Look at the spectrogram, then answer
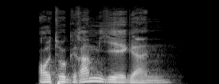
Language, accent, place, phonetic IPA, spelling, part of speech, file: German, Germany, Berlin, [aʊ̯toˈɡʁamˌjɛːɡɐn], Autogrammjägern, noun, De-Autogrammjägern.ogg
- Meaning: dative plural of Autogrammjäger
